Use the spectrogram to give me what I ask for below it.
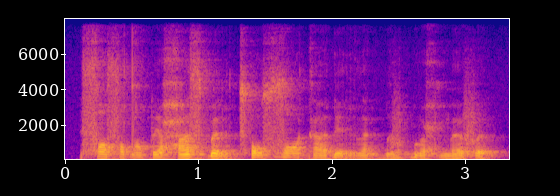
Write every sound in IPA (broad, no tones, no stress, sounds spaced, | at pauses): s ɛ sˤ ə dˤ a p e ħ a s ɓ œ r t͡sʼ u sˤ zˤ œ ɐ̯ k a ɐ̯ ɗ e r l a ɡ͡b ə v ɓ u ħ m œ f ə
